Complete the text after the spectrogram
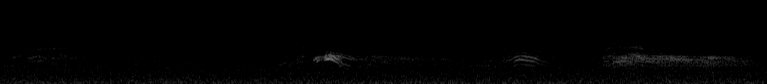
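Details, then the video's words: Mountain lion caterwaul in Utah during courtship, a female in heat calling to attract a male, recorded by a camera on the pair's path; short strained wailing cries at about three and five seconds, then a longer drawn-out wail, over steady background hiss. "The Unforgettable Sound of a Mountain Lion Caterwaul"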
